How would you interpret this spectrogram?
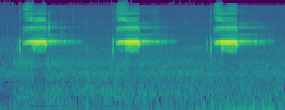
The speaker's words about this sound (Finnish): Uskokaa tai älkää, kuulitte juuri äsken polkupyörän kellon äänen. Nimittäin testissä oli tällä viikolla tämmöinen ihan uudenlainen tai meille ainakin uusi tuttavuus, Nello, magneettinen pyörän kello.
